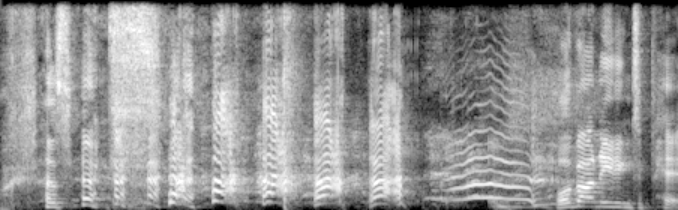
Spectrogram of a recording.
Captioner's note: both laughing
